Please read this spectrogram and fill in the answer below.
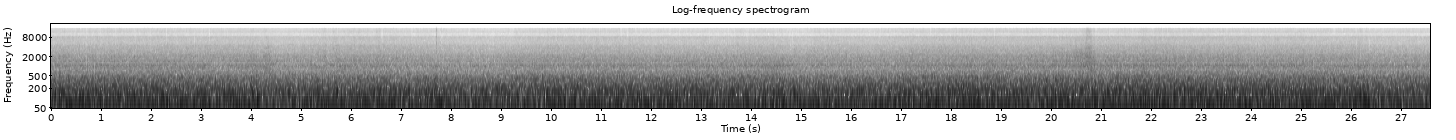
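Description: Steady road noise inside a moving car: a low, even rumble of tyres on asphalt and air rushing past, with one faint click about twenty seconds in.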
